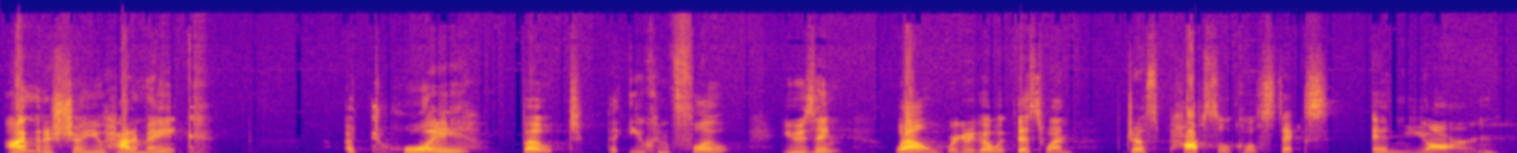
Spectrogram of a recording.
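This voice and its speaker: Hosting a children's storytime at the library, this woman speaks in a high-pitched, animated, fairly bright voice at a slow pace. She reads aloud, explains things, and encourages the kids she's talking to directly.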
